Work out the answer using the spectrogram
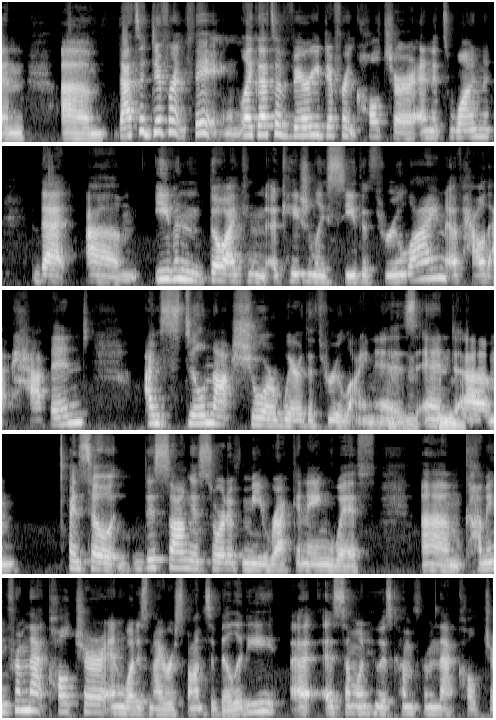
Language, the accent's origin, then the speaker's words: English; Pennsylvania, United States; I grew up in a place where, you know, guns were a very normal part of growing up.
